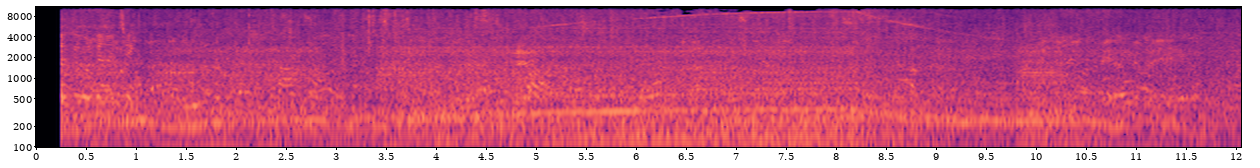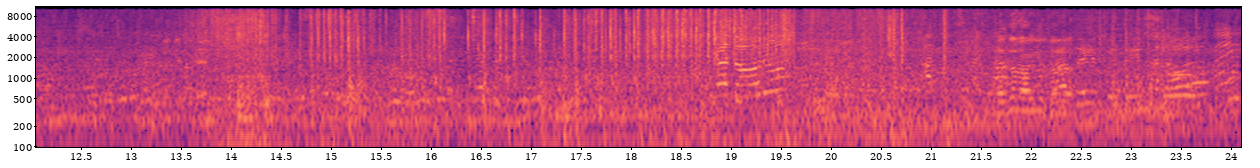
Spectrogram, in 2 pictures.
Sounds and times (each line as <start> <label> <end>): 13.6 rope tightening 21.2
